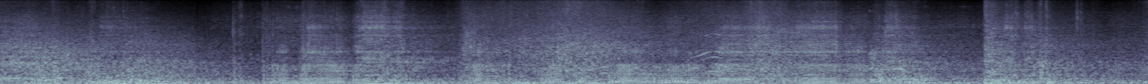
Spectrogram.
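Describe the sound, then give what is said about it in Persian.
Motorcycle engine held at high revs, a loud, dense, continuous roar that barely changes in level throughout, with small surges and dips. “نظر سرعت موتور کم شه، دور موتور رو بالا نگه دار.”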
